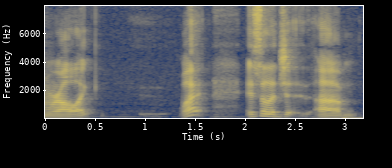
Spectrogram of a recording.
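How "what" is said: a sharp, much higher what; stunned what. Retold or imitated. Court reacting to the plaintiff, stunned high what. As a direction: blurt it out in disbelief.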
